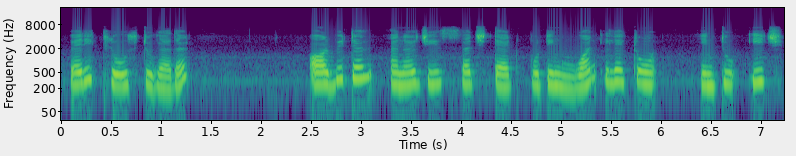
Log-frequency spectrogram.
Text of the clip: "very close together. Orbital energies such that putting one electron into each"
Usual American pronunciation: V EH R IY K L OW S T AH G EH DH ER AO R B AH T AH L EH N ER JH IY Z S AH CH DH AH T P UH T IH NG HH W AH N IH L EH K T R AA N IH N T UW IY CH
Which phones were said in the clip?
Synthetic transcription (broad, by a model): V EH R IY K L OW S T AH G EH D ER AO R B AH T AH L EH N ER JH IY Z S AH CH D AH T P UH T IH NG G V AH N IH L EH K T R AA N IH N T UW IY CH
